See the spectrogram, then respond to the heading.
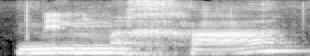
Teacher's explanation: mimen with the noon assimilated into the mem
